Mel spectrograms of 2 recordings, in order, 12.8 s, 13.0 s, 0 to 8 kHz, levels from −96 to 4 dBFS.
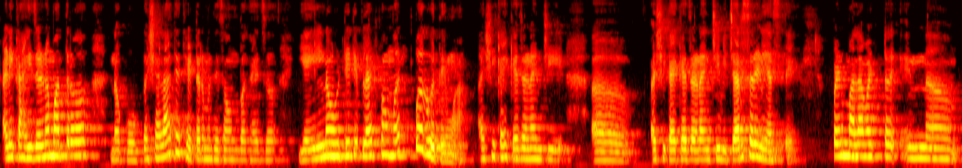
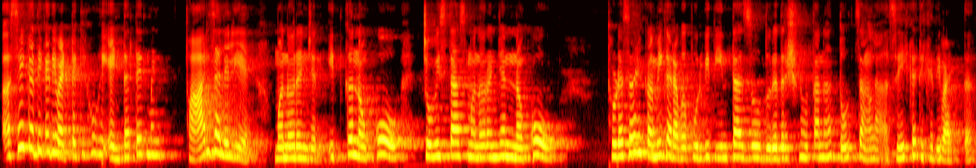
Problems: echo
